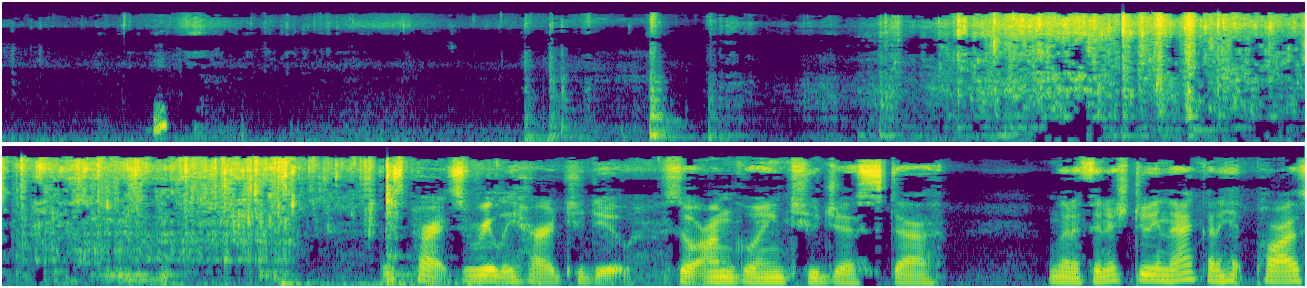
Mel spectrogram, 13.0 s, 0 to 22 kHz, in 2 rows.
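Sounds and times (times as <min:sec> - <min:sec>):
water pouring into bucket: 0:04.1 - 0:08.9.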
